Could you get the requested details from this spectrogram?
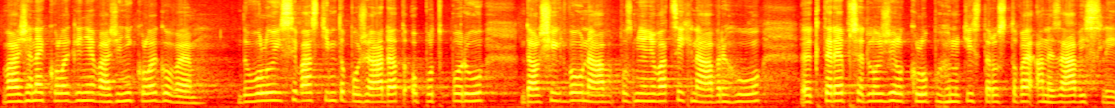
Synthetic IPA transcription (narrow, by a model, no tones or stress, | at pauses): vaːʒɛnɛːko̞lɛɡɪɲɛvaːʒɛɲiːko̞lɛɡo̞vɛː | dovo̞lujisɪvaːsciːmt̪opo̞ʒaːdat̪ʔopo̞t̪po̞ɾu | dalʃiːɣdvo̞wnapozmɲɛɲovat͡siːxnaːvr̩ɦuː | kt̪ɛɾɛːpr̝̥ɛdlo̞ʒɪlklupɦnuciːst̪aɾo̞st̪o̞vɛːʔanɛzaːvɪsliː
